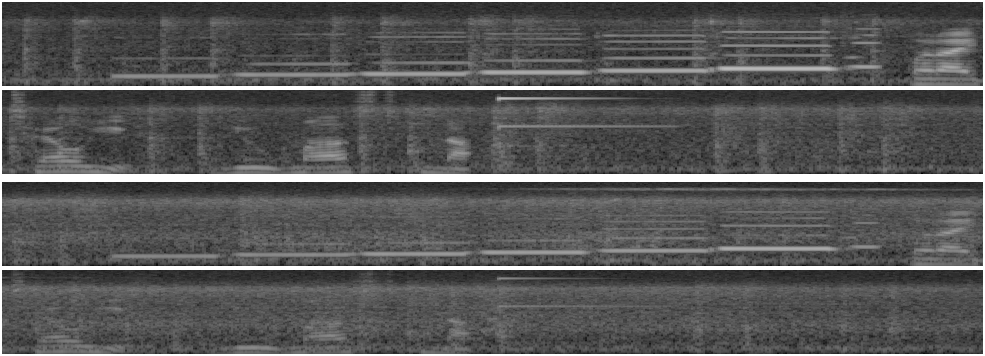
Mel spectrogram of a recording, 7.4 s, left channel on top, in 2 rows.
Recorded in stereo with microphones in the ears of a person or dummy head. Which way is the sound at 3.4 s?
30° left (ahead or behind).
